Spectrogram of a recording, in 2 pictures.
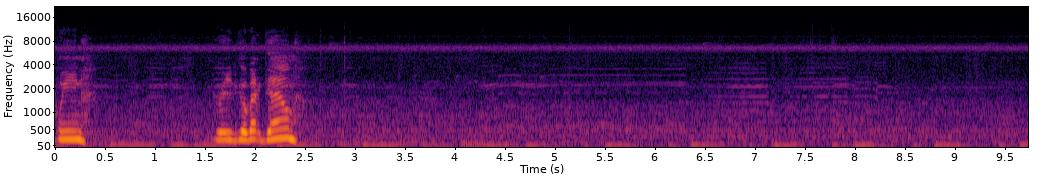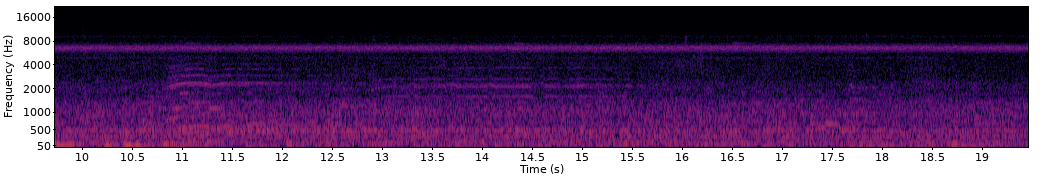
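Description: Honeybees buzz softly close by.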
